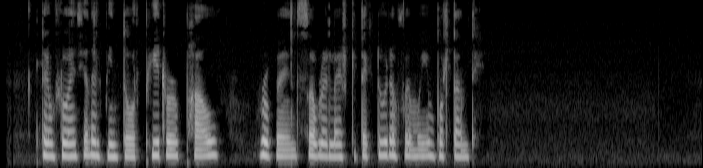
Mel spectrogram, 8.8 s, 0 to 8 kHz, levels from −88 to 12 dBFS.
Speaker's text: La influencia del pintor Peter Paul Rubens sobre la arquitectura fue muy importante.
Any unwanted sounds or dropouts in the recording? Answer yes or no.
no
